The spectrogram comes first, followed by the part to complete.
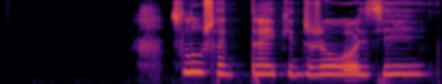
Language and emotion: Russian, sad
